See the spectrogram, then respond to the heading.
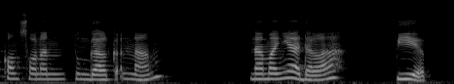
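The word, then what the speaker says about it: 비읍: Selanjutnya konsonan tunggal ke-6, namanya adalah biep, biep, biep. Dan pelafalannya mendekati huruf B. Jadi bunyinya adalah b, b, b, b.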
